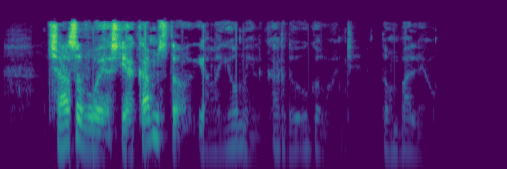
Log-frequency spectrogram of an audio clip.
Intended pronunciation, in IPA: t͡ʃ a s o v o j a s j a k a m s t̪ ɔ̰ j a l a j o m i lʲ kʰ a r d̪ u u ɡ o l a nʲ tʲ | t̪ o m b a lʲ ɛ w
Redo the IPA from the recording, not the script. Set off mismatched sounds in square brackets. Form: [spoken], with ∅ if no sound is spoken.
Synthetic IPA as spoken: t͡ʃ a s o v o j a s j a k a m s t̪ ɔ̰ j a l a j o m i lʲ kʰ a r d̪ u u ɡ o l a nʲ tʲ | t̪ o m b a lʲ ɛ w

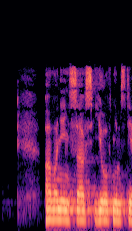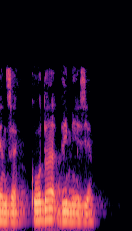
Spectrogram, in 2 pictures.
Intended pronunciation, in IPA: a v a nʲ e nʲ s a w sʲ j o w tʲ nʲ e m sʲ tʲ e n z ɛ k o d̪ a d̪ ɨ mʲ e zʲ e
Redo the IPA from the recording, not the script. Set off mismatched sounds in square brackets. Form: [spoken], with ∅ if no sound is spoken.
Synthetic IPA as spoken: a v a nʲ e nʲ s a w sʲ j o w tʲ nʲ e m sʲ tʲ e n z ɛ k o d̪ a d̪ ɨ mʲ e zʲ e

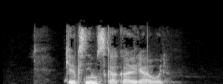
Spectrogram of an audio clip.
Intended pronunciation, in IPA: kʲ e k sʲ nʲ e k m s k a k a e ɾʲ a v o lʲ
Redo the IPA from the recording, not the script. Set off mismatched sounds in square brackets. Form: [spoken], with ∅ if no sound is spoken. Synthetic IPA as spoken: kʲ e k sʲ nʲ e [∅] m s k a k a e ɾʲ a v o lʲ

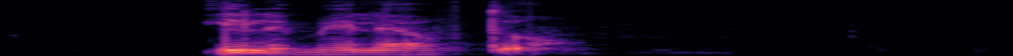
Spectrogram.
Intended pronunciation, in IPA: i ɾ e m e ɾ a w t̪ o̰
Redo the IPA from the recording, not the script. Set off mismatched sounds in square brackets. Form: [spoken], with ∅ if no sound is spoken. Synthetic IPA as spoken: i [l] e m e [l] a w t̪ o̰

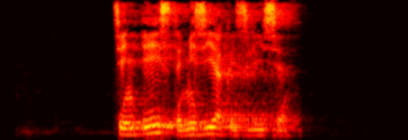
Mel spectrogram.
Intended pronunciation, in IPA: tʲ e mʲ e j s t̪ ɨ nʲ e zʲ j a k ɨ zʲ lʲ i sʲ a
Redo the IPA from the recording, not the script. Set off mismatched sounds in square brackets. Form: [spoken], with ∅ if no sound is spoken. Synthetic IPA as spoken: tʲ e [nʲ] e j s t̪ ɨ [mʲ] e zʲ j a k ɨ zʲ lʲ i sʲ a

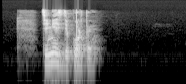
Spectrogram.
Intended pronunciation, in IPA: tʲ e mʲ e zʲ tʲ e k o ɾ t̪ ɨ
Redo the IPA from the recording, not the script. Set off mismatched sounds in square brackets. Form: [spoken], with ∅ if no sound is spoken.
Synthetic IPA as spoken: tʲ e mʲ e zʲ [dʲ] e k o [r] t̪ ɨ

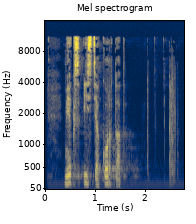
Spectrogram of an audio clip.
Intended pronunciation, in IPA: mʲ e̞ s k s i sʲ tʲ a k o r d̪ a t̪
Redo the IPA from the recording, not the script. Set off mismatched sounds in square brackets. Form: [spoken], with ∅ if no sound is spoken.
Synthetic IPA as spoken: mʲ e̞ [∅] k s i sʲ tʲ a k o r [t̪] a t̪

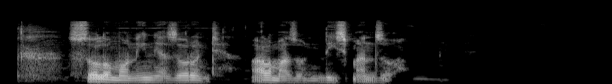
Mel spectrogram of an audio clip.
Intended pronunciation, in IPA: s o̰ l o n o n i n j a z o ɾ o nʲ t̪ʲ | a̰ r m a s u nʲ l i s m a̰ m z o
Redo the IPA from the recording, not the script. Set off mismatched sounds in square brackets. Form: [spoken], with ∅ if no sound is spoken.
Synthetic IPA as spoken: s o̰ l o [m] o n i n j a z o ɾ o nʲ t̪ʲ | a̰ [l] m a [z] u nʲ l i s m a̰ [n] z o

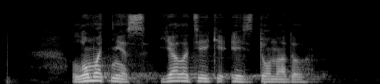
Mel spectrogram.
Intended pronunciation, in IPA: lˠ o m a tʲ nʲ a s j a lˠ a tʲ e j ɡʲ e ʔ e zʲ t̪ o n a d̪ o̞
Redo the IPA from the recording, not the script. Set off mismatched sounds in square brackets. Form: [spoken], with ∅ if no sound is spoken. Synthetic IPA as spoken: lˠ o m a tʲ nʲ [e] s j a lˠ a tʲ e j [kʲ] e ʔ e zʲ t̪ o n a d̪ o̞

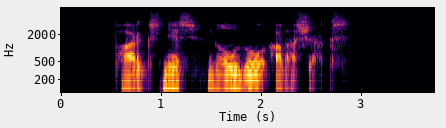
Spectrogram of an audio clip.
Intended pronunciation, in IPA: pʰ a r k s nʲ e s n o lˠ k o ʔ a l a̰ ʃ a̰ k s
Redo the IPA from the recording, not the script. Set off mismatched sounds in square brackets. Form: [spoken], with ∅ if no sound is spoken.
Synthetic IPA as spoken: pʰ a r k s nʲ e s n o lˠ [ɡ] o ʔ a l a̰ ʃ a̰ k s

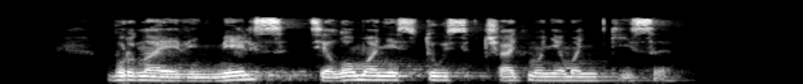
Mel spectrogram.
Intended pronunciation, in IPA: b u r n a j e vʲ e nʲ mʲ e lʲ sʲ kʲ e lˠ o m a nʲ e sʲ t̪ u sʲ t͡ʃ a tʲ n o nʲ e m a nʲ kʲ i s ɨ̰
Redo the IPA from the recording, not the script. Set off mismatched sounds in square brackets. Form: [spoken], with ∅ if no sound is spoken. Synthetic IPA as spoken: b u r n a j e vʲ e nʲ mʲ e lʲ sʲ [tʲ] e lˠ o m a nʲ e sʲ t̪ u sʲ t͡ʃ a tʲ [m] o nʲ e m a nʲ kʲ i s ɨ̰

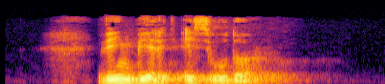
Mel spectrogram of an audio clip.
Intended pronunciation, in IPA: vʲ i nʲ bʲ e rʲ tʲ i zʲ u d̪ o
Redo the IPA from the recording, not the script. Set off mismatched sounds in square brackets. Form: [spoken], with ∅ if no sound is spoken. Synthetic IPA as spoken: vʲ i nʲ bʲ e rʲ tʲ [e] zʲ u d̪ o

